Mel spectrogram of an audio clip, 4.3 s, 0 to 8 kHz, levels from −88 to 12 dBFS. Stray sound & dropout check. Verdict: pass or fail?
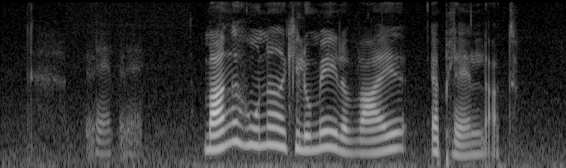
fail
